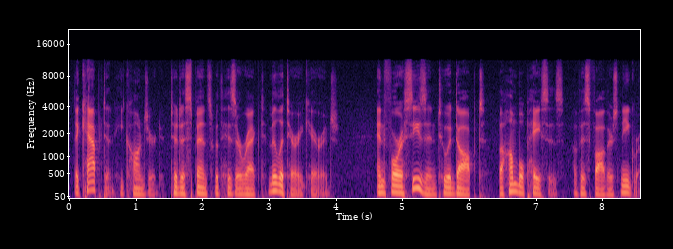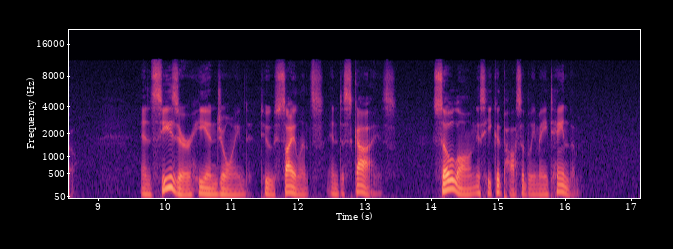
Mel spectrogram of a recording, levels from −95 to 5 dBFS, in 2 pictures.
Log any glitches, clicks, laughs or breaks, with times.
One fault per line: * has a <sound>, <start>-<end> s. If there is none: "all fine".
all fine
